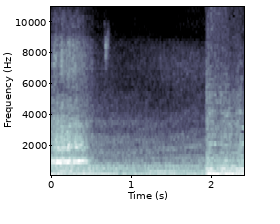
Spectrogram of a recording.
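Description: An ambulance van and an emergency response car pulling away fast on a dusty road: engines and tyres, with a short high squeal at the start, then a steady rumble that eases off.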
